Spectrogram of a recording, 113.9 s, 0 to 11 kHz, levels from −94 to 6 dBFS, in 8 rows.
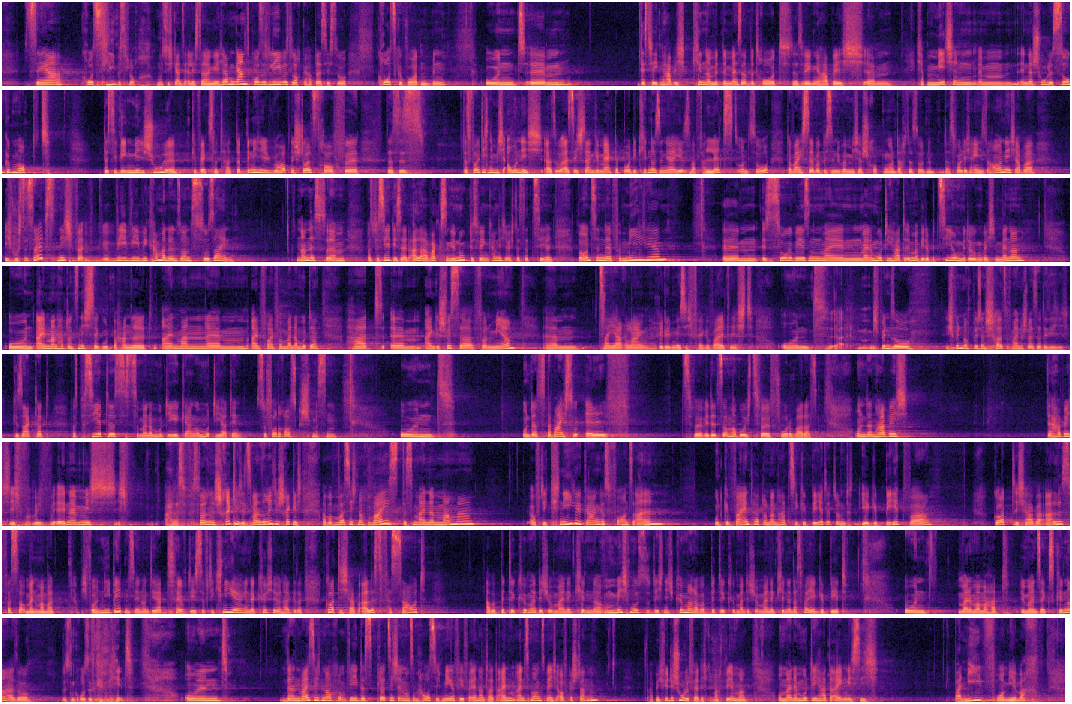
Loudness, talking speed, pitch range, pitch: -17 LUFS, 205 wpm, 205-245 Hz, 225 Hz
